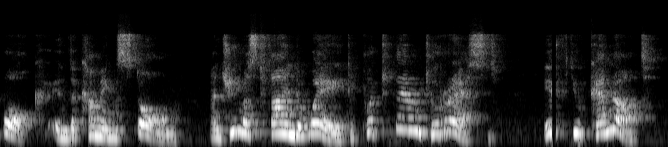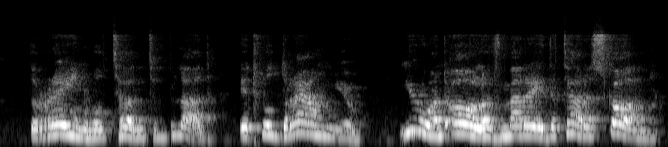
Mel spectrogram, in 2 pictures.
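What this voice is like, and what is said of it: Speaks with a put-on accent. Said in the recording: “my accent”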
